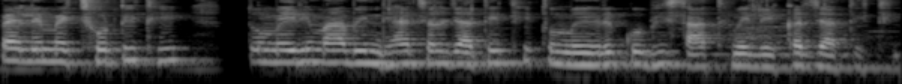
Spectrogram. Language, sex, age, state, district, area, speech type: Hindi, female, 45-60, Uttar Pradesh, Ghazipur, rural, spontaneous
